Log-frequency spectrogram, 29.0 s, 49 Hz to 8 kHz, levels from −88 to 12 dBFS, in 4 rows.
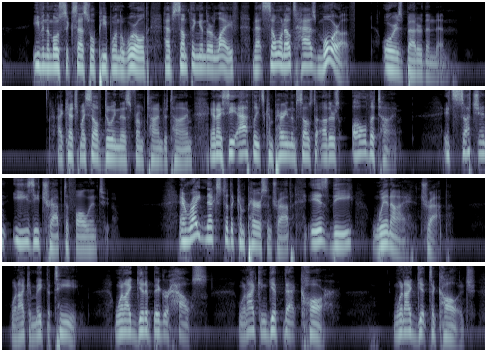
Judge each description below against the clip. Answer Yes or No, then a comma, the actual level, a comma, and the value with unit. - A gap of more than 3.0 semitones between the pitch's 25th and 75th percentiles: No, narrow, 2.4 semitones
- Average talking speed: Yes, average, 180 wpm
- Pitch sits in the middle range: Yes, medium, 145 Hz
